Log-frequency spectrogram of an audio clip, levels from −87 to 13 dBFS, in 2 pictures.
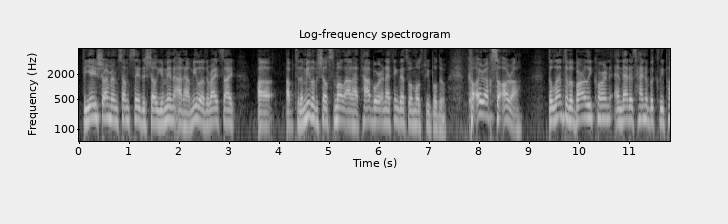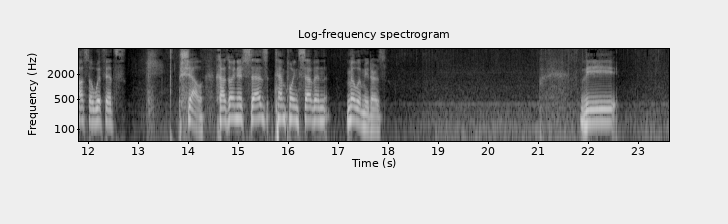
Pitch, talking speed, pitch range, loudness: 155 Hz, 130 wpm, 135-170 Hz, -18 LUFS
